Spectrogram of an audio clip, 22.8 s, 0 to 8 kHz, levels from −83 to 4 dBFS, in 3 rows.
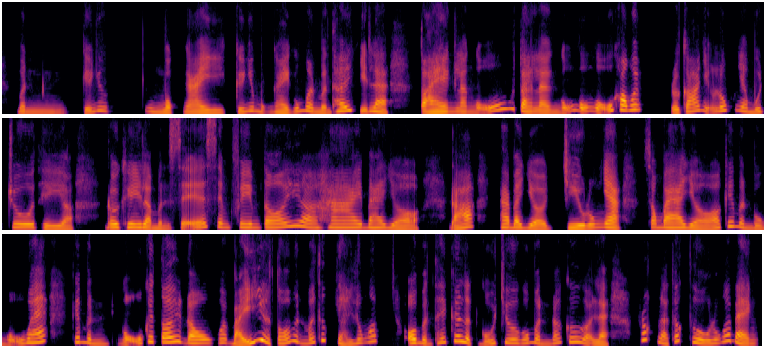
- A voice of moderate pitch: No, high, 240 Hz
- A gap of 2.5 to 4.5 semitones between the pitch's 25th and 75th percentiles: No, wide, 5.6 semitones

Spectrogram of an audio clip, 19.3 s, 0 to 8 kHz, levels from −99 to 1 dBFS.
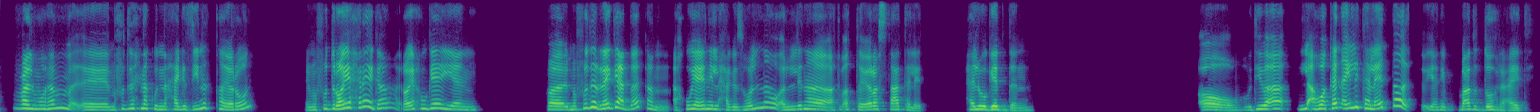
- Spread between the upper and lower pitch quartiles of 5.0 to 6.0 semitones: Yes, average, 5.3 semitones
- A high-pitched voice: Yes, high, 230 Hz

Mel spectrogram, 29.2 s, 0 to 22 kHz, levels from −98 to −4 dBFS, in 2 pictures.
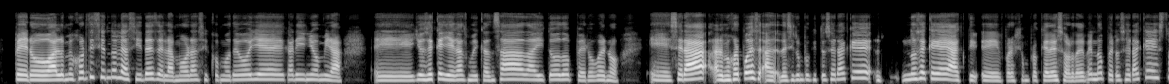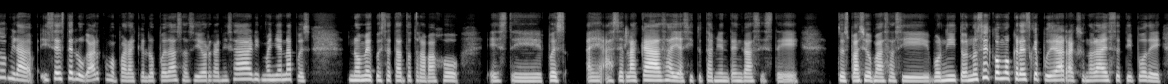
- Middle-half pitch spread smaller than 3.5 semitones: No, average, 3.9 semitones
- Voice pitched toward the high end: Yes, high, 210 Hz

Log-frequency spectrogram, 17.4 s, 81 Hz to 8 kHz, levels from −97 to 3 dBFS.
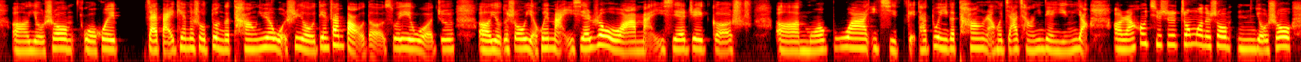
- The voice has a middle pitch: No, high, 220 Hz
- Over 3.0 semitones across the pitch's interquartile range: No, narrow, 2.6 semitones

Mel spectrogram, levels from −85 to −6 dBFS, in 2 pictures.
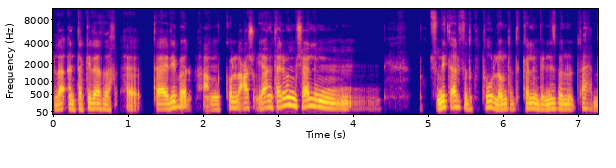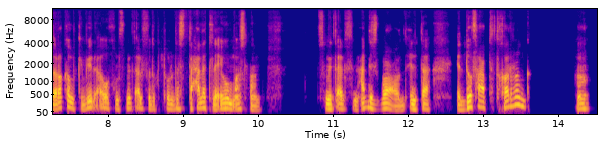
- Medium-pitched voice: No, low, 120 Hz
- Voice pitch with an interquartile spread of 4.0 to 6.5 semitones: Yes, average, 4.3 semitones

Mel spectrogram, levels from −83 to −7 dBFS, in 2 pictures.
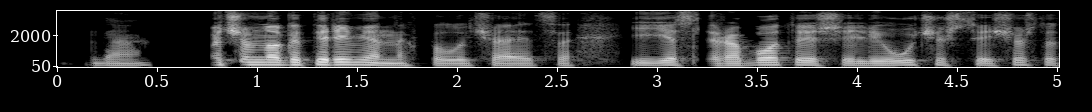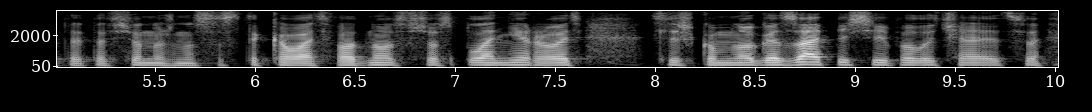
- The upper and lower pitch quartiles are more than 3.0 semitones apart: No, average, 2.7 semitones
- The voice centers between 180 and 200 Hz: No, low, 115 Hz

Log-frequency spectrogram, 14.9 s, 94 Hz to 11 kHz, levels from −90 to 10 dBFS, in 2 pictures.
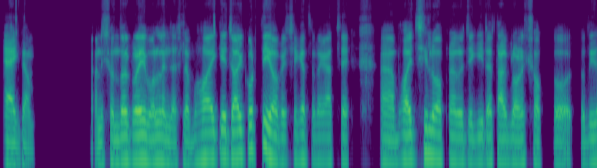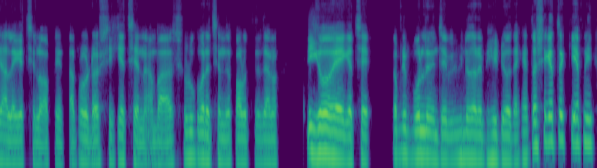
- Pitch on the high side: No, low, 120 Hz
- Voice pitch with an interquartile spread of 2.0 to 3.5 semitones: Yes, average, 2.8 semitones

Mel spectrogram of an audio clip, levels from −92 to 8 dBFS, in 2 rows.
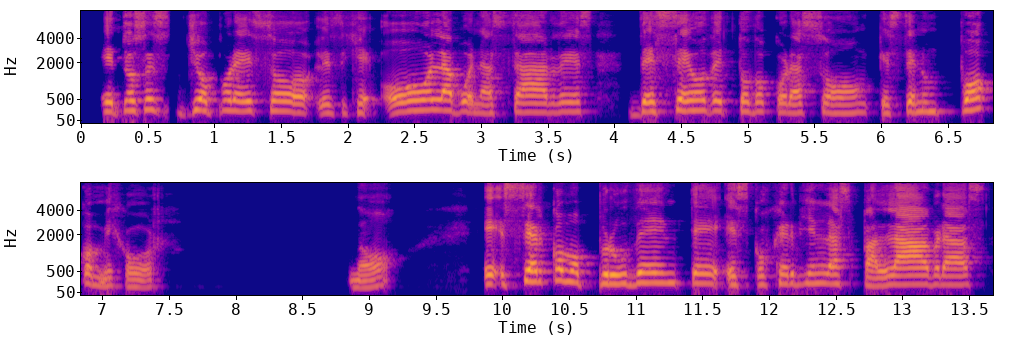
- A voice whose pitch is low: No, high, 210 Hz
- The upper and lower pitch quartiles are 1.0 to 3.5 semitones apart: Yes, average, 3.1 semitones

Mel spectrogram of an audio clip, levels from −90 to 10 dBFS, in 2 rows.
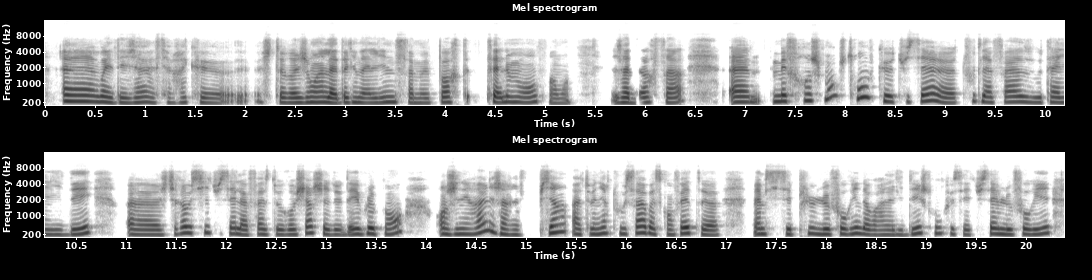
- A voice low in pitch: No, high, 220 Hz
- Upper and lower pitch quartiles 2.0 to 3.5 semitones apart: Yes, average, 3.2 semitones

